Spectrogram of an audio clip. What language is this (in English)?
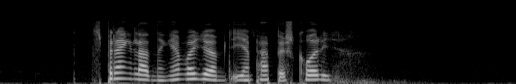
Swedish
